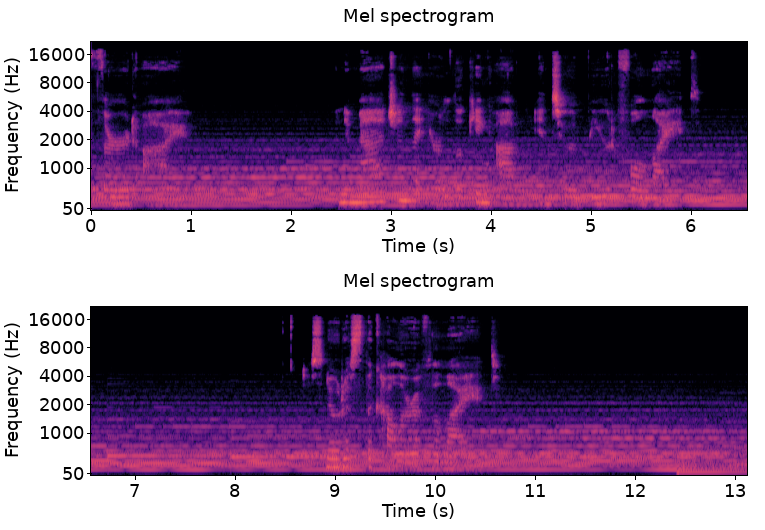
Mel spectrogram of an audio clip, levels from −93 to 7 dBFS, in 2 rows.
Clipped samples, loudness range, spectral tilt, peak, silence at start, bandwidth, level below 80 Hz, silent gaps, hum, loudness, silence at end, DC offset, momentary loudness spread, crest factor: under 0.1%; 5 LU; -3.5 dB/octave; -10 dBFS; 0 s; 18 kHz; -68 dBFS; none; none; -33 LUFS; 0 s; under 0.1%; 11 LU; 24 dB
